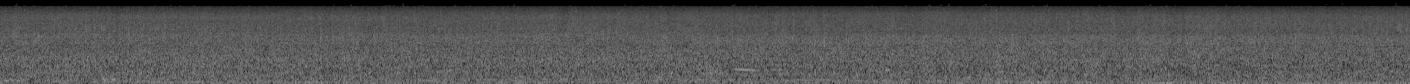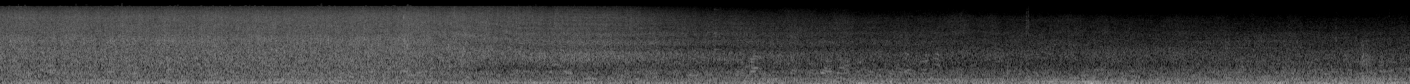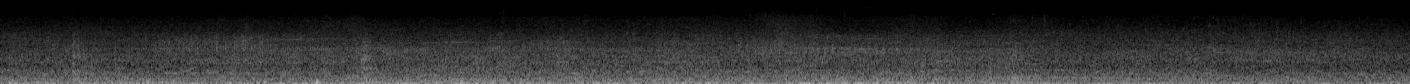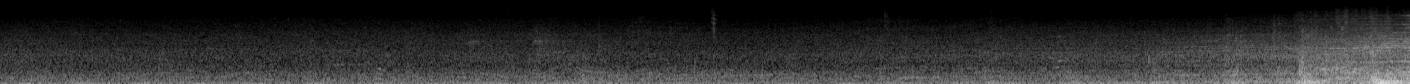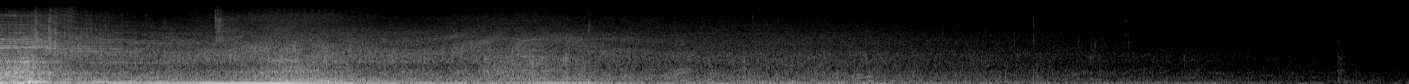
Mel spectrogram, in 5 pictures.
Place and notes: Pl. des Terreaux, Lyon, France - Place des Terreaux
Lace des Terreaux la fontaine les passants...
France métropolitaine, France, September 2003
